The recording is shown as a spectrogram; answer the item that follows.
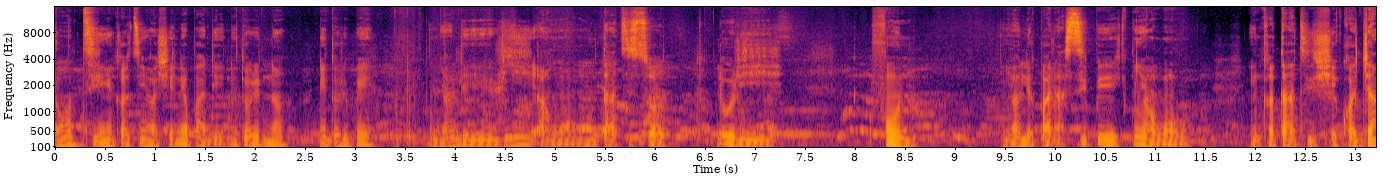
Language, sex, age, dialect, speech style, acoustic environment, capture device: Yoruba, male, 18-24, Nigeria - Lagos Yoruba, relaxed, nature; music, mobile / Linux / Chrome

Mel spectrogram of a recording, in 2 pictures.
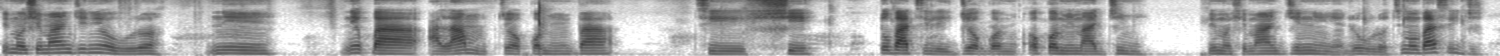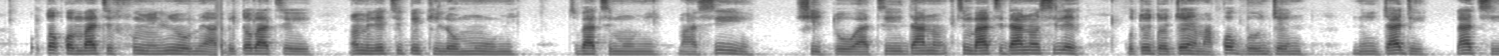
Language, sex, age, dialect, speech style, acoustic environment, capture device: Yoruba, male, 35-44, Nigeria - Lagos Yoruba, relaxed, people talking, mobile / Linux / Chrome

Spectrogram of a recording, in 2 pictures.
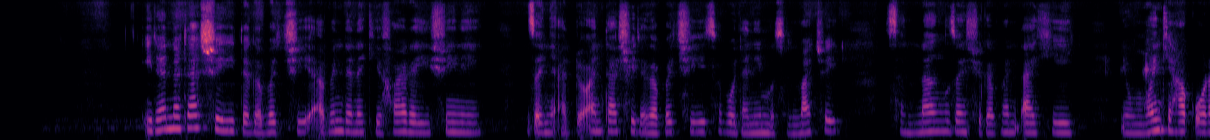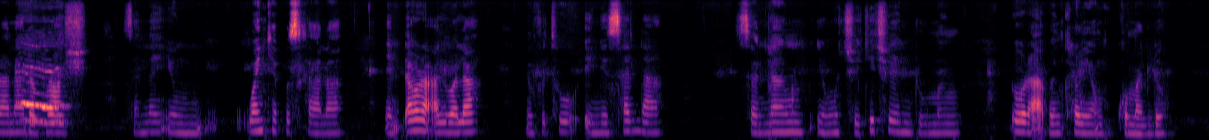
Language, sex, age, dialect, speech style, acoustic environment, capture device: Hausa, female, 18-24, Nigeria - Kano, excited, nature, mobile / Linux / Chrome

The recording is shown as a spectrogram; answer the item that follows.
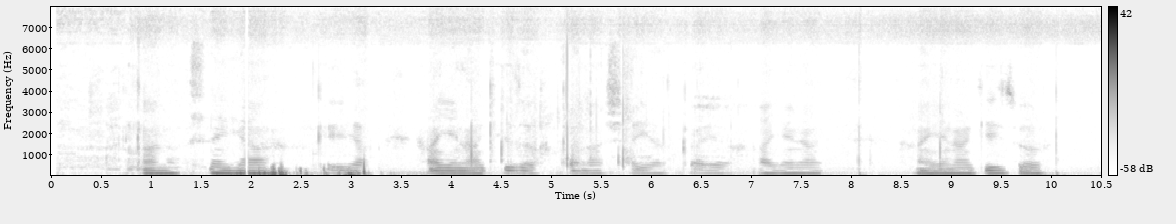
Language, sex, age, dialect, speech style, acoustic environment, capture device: Hausa, male, 25-34, Nigeria - Nigerian Standard, relaxed, nature, mobile / Linux / Chrome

